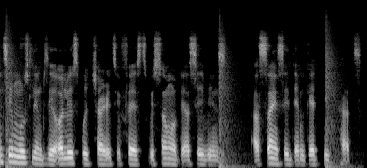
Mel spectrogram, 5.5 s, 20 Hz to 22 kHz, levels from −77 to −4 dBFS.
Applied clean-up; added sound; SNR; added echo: none; Microwave oven; 17 dB; none.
